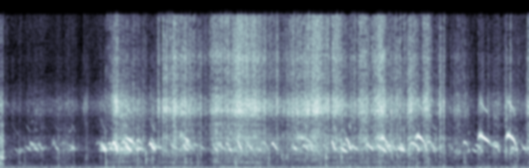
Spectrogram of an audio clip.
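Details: Baby chickens cheeping steadily beneath a broad hiss of rustling, their high thin peeps running continuously, with a few clearer downslurred calls near the end.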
